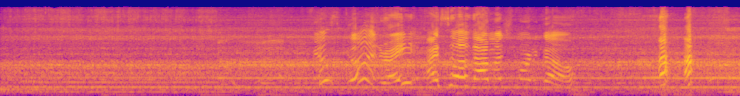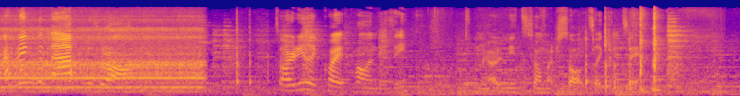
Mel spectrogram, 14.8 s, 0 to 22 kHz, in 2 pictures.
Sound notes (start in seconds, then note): 6.4 laughs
